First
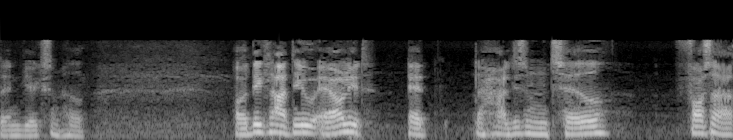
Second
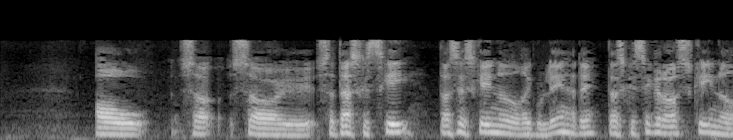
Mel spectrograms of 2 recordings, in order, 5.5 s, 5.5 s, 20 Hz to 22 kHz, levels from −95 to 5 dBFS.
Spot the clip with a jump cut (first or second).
first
